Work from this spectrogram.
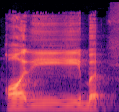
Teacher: قاف کو موٹا ادا کریں گے، ری یا مدہ ہے، اور را کو باریک پڑھیں گے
